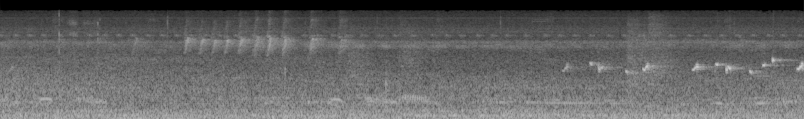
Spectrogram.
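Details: Wild yellow-vented bulbul in village countryside in the morning, giving a burst of thin high chirps, then a bubbly run of short, chuckling mid-pitched notes near the end, over a steady hiss of insects.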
